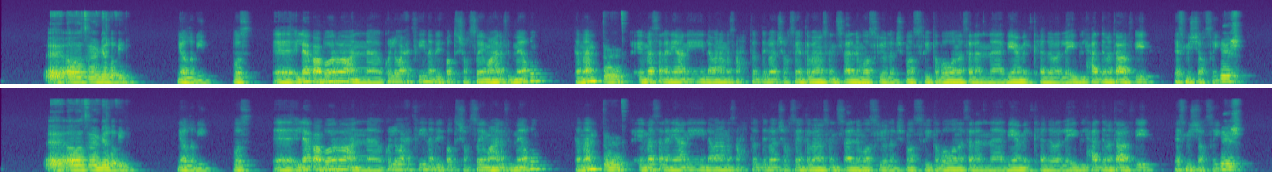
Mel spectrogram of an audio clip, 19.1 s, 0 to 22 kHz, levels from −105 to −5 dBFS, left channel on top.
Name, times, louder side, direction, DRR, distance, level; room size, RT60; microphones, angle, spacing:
voice 1, 0.7-1.9 9.0-9.3 18.3-18.6, equal, 30° left, 0.6 m, -17 dB
voice 2, 2.7-3.1 3.5-3.7 4.1-8.1 8.6-9.0 9.5-17.2 17.6-18.3, left 4 dB, 90° left, 0.9 m, -20 dB
4.8 x 2.2 x 2.3 m
head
